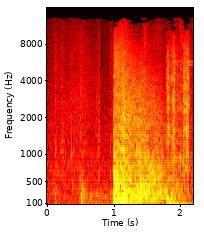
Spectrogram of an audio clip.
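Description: Gunshot sound effect: a sudden loud shot about a second in that rings out briefly, followed by a second, shorter shot near the end.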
